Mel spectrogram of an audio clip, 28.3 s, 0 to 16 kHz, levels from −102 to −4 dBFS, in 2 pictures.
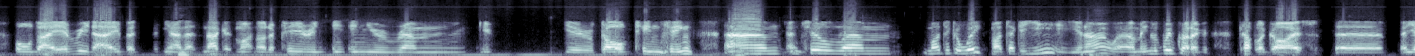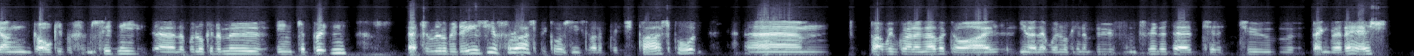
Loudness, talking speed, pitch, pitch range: -19 LUFS, 195 wpm, 170 Hz, 150-230 Hz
